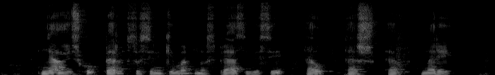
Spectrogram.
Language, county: Lithuanian, Klaipėda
